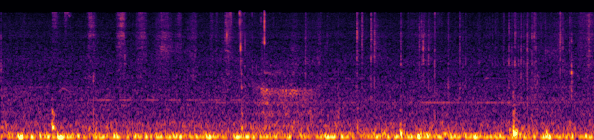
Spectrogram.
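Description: Near silence: faint ticks and a soft rustle of paper being folded and pressed between the fingers.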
